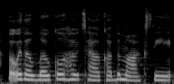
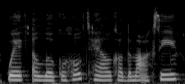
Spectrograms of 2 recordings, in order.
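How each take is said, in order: First: Said in the usual way. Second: Slips into an odd accent on the Moxie; a stray, unplanned accent creeping into the Moxie line; accidental accent. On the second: Real, not acted. Podcaster plugging a hotel giveaway, drifting into an accent. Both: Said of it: "I just had an accent".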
